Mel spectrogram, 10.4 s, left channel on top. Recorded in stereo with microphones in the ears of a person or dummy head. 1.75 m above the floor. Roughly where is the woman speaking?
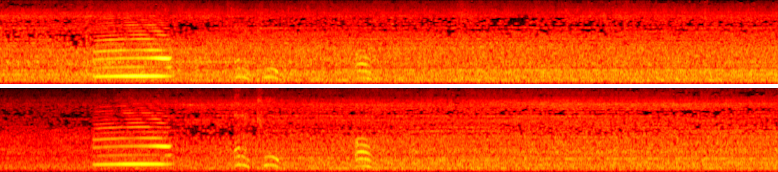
Centre.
